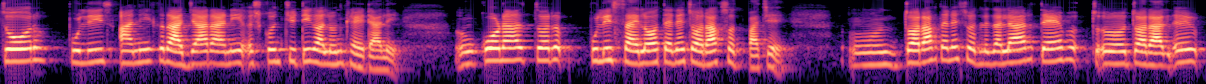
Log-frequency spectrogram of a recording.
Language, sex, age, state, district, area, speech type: Goan Konkani, female, 30-45, Goa, Canacona, rural, spontaneous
